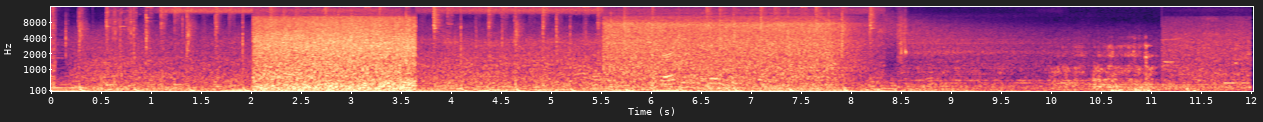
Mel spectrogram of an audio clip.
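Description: Rushing water at Bomburu Ella waterfall, a loud continuous broadband roar close by, swelling and shifting in intensity as the view changes, with no speech.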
